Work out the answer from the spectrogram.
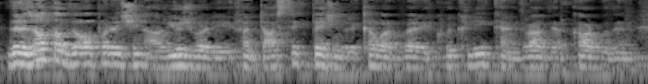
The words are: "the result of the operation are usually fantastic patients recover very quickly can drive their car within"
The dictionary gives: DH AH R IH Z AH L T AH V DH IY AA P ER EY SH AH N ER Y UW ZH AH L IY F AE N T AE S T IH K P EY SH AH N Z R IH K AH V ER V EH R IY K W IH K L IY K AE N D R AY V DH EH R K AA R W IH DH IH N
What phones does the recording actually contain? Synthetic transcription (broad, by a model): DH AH R IH Z AH L T AH V DH IY AA P ER EY SH AH N ER Y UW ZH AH L IY F AE N T AE S T IH K P EY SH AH N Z R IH K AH V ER V EH R IY K W IH K L IY K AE N D R AY V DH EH R K AA R W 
